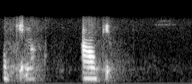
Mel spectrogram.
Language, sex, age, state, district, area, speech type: Tamil, female, 18-30, Tamil Nadu, Vellore, urban, conversation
